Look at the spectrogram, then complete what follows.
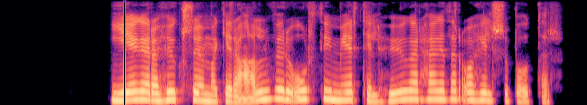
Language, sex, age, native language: Icelandic, female, 40-49, Icelandic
